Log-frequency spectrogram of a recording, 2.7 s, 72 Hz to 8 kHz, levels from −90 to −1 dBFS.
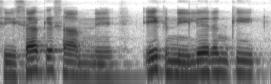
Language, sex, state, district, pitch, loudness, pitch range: Hindi, male, Uttar Pradesh, Lucknow, 130 Hz, -21 LUFS, 120-140 Hz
